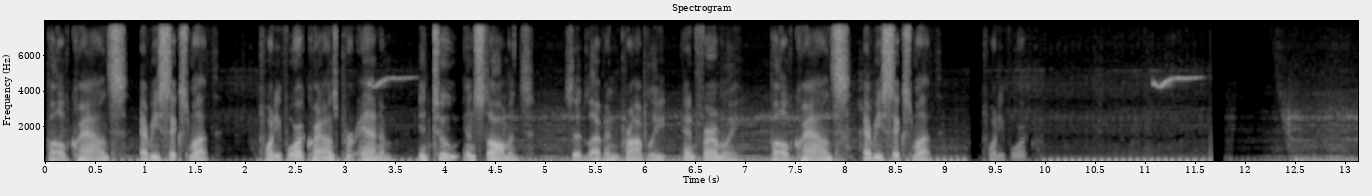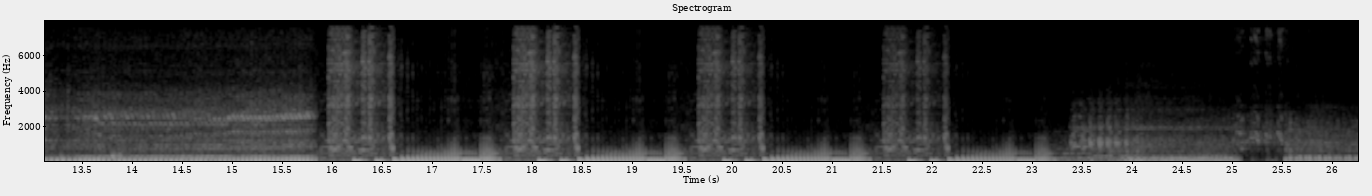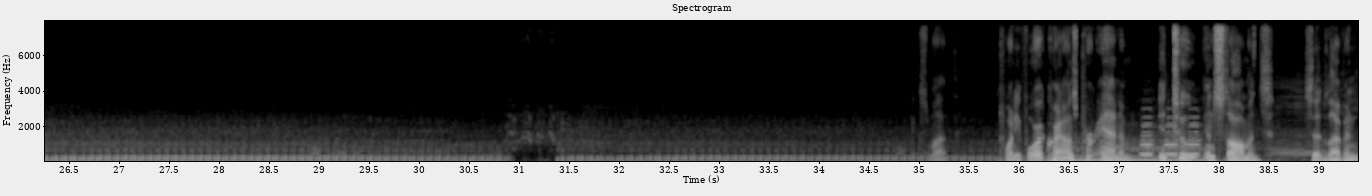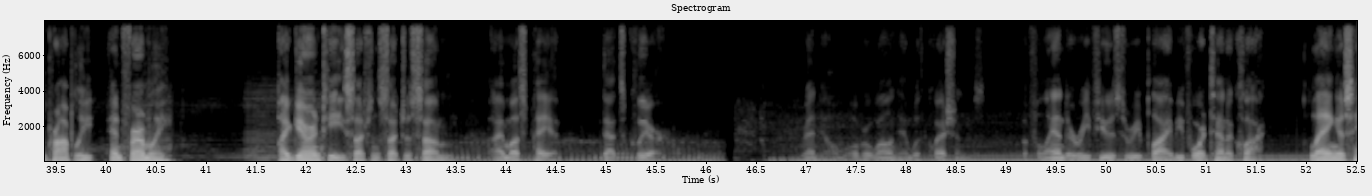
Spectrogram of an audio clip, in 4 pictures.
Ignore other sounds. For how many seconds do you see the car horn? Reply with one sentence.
The car horn can be heard for 2 seconds in total.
